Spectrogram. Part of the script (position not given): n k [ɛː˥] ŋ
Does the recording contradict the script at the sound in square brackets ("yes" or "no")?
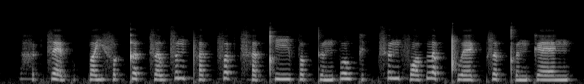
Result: yes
